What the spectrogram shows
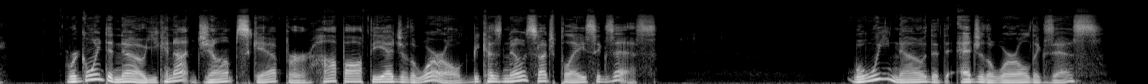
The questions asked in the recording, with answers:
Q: Will we know that the edge of the world exists?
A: No, we will not know that the edge of the world exists.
